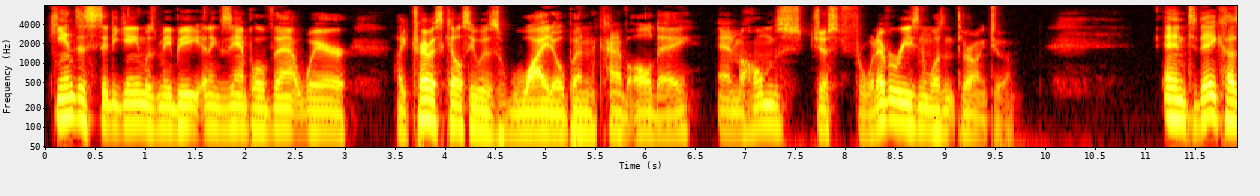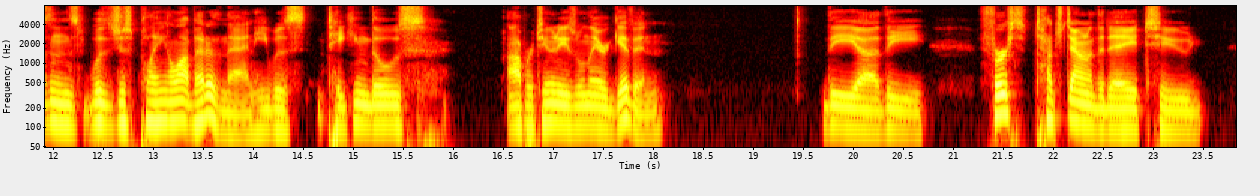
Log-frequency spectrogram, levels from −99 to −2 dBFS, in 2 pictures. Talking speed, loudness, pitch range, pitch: 150 wpm, -23 LUFS, 90-120 Hz, 105 Hz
